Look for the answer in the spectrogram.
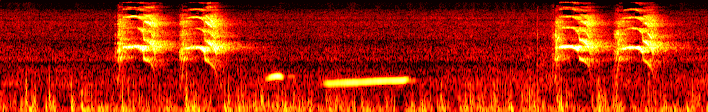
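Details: Alexandrine parakeet eating mango alongside a Ringneck parrot; two pairs of harsh, raspy squawks about two seconds apart, with short clear whistled notes between them over steady low background rumble.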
